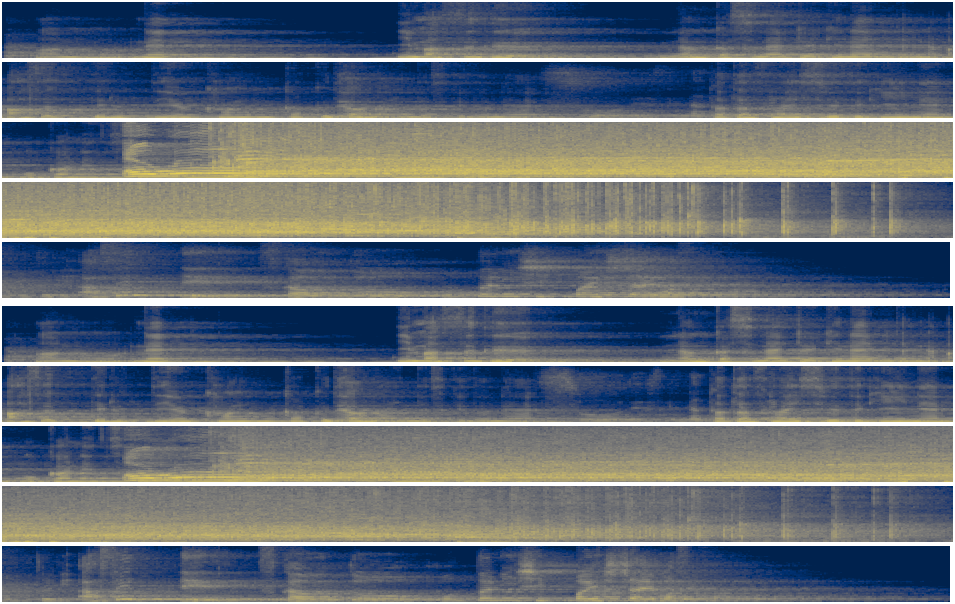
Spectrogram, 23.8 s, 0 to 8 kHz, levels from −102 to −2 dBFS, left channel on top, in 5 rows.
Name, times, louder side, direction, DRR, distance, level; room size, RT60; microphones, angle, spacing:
voice 1, 0.2-1.1 2.0-2.7 3.3-7.4 8.3-10.9 11.1-12.5 13.1-15.2 16.5-16.9, right 1 dB, 25° right, 5 dB, 0.7 m, -33 dB
voice 2, 3.3-3.7 7.5-8.8 9.2-9.4 13.0-13.6 15.3-16.3 17.9-22.5, right 1 dB, 70° right, 2 dB, 1.8 m, -39 dB
Cheering / Applause / Crowd, 10.1-18.8, left 6 dB, 40° left, 0.4 m, -19 dB
16.5 x 16.5 x 4.4 m, 2.5 s
head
